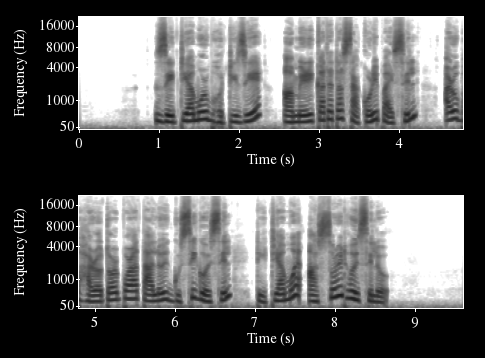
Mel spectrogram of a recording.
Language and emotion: Assamese, surprised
